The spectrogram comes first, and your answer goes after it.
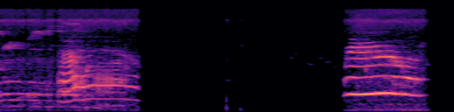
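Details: House cat: two drawn-out nasal meows about two seconds apart, the first wavering and slightly rising, the second steady and clear, with a faint click between them in an otherwise quiet room.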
